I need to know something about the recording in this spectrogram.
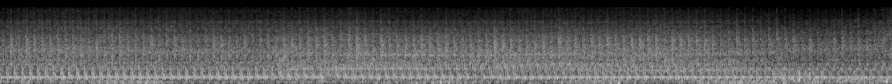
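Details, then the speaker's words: Yanmar SB12 marine diesel after fuel line repair, primer bulb fit and bleeding, having run about 40 minutes continuously. It holds a steady, even diesel clatter in gear under load with no misses: running constant and strong. "I put it in gear a few times sounds pretty uh constant and strong"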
